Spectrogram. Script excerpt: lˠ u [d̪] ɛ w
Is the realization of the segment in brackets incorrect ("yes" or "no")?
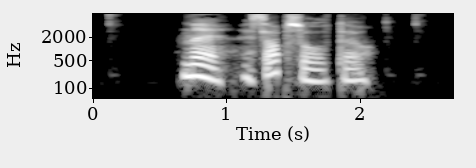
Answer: yes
